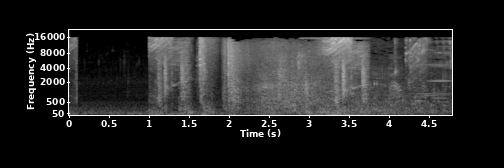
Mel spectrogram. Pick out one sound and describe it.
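Water splashes and rushes as a small submarine drops into it.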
